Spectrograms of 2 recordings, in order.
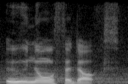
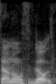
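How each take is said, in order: First: Unorthodox with the Uno sound up front; Unorthodox, opening on a drawn-out Uno; said as Uno-rthodox. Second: Said in the usual way. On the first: Shown as a demonstration. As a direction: stretch it out slowly as Uno-rthodox. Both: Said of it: "but with Uno".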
